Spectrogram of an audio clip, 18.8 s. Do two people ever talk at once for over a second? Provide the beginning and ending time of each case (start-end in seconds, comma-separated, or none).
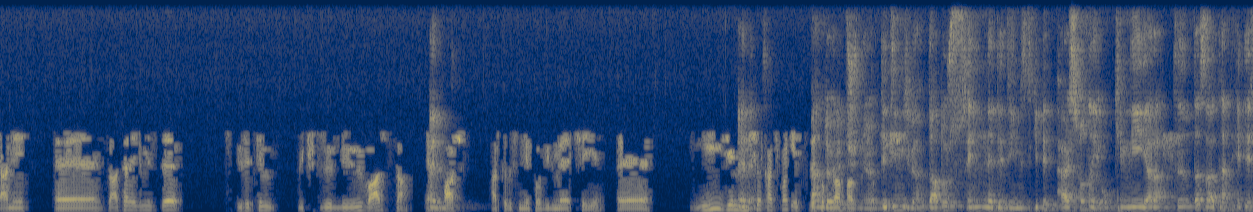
12.2-13.6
